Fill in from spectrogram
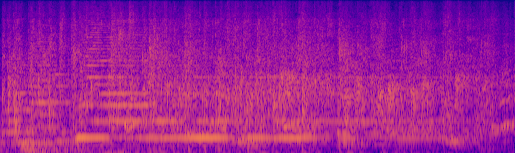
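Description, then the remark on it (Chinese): A large crowd applauds steadily to welcome Luo Yonghao and Feng Tang at a speech event, a dense wash of clapping at an even loudness, with a sustained musical tone running underneath and faint voices mixed in. “热烈的掌声欢迎你们期待已久的罗永浩老师和冯唐老师。”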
